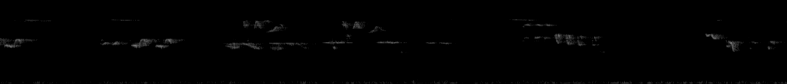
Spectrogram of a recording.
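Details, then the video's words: Distant forest birds singing softly: scattered high chirps and short twittering phrases over a steady low rushing background noise. "Forest relaxing sounds of singing birds"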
